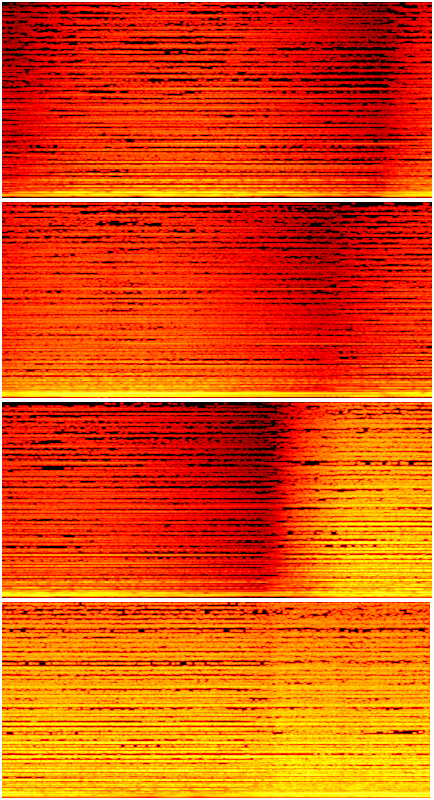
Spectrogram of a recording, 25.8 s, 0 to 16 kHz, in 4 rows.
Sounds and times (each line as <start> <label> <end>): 16.9 quiet strings and loud ones 25.7
17.1 choirs 25.7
